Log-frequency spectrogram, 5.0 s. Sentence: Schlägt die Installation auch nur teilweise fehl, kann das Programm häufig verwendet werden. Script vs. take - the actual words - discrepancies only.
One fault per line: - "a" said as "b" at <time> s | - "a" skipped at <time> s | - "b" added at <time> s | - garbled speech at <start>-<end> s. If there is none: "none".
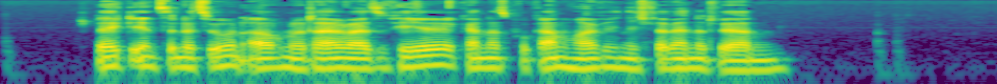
- "nicht" added at 3.1 s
